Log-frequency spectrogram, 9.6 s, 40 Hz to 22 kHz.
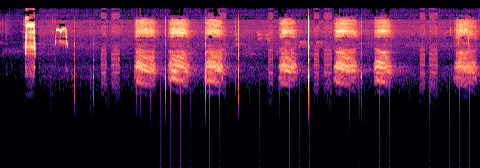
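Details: Growing Ural owl owlets in their nest box in May 2020 give repeated rasping hisses about every second, with occasional clicks and knocks in the box.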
